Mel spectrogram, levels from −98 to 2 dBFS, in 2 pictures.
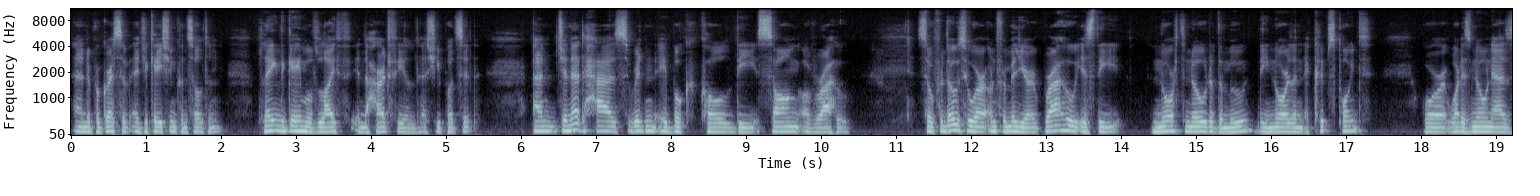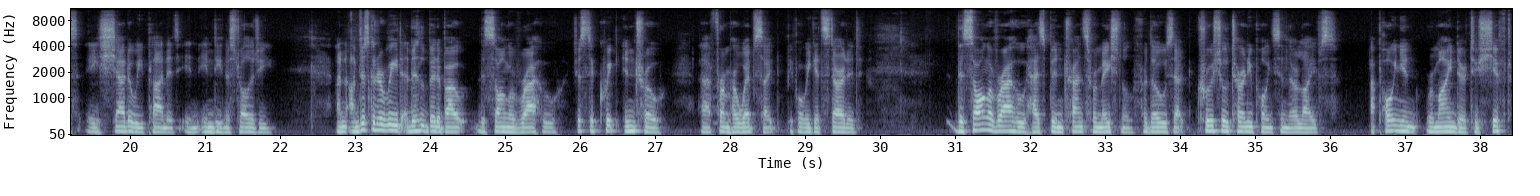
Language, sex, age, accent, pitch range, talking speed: English, male, 30-49, Irish, 110-125 Hz, 165 wpm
